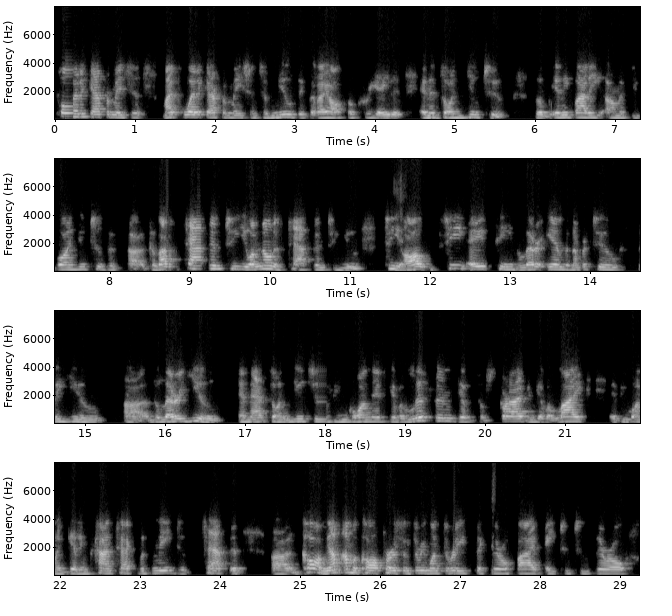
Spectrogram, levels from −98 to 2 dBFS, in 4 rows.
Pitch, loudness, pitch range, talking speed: 165 Hz, -28 LUFS, 150-185 Hz, 190 wpm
